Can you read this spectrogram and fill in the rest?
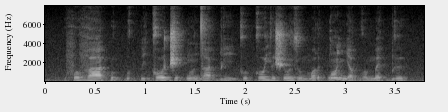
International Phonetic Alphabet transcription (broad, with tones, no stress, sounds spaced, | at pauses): f o˧ v aː˦ k͡p u˦ ɡ͡b o˧ k͡p i˨ ɡ oː˦ d͡ʒ e˨˦ k͡p ũ˨ d a˨˦ ɡ͡b iː˨ k u˧ k o˦ j ɨ˧ ʃ ũ˧ z u˨ m ɔ˧ ɾ ə˦ ɡ͡b ɔ̃˦ ɲ a˨ ɡʷ a˨ m ɛ˦ ɡ͡b ɨ˦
